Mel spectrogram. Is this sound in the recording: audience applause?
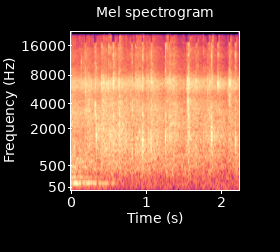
yes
